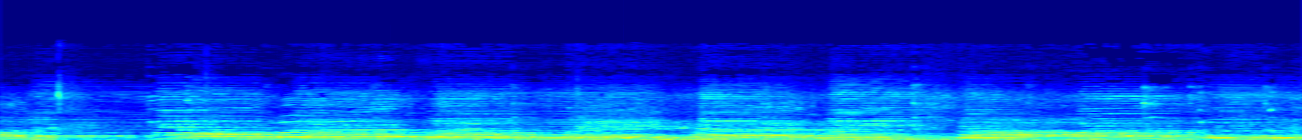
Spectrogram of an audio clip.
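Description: Group of voices singing to a piano accordion accompaniment. There is a short dip just before one second, then the singing picks up again with long held notes.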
